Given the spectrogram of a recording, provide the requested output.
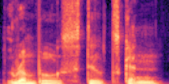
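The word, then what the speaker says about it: Rumpelstiltskin: Well, then we have Rumble Stiltsken, which is pronounced pretty much the same in German.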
